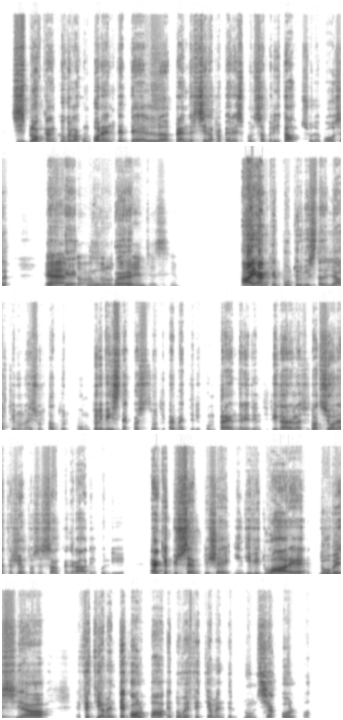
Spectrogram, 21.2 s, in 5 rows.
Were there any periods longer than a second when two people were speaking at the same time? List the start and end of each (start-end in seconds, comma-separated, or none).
4.8-6.0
